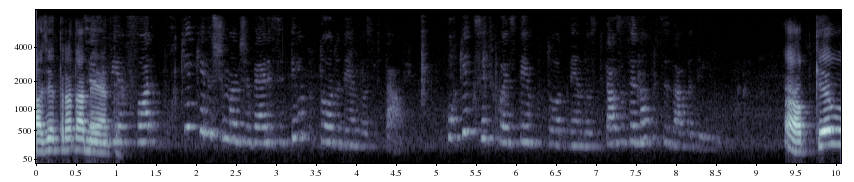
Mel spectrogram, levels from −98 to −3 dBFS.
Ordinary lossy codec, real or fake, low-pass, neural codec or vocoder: Opus, 64 kbps; real; 7.2 kHz; none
